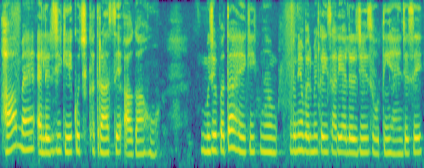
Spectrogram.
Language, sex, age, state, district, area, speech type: Urdu, female, 18-30, Uttar Pradesh, Ghaziabad, urban, spontaneous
